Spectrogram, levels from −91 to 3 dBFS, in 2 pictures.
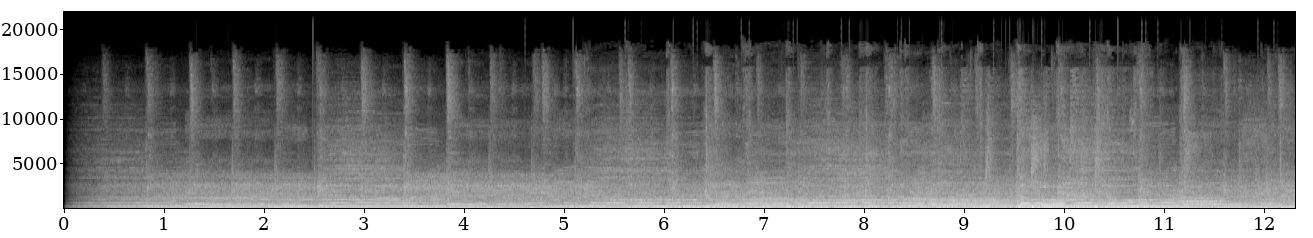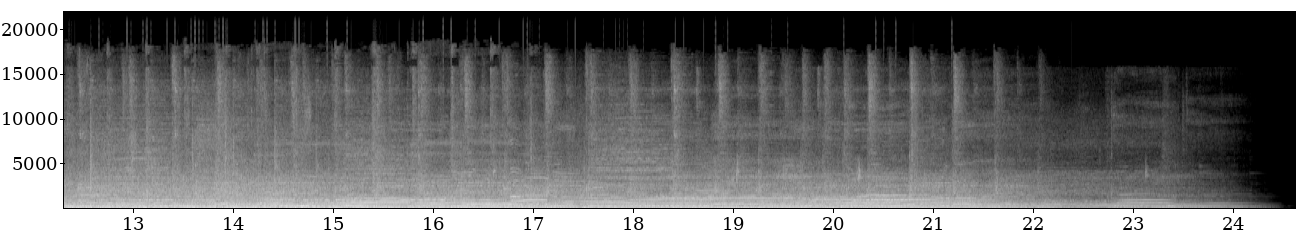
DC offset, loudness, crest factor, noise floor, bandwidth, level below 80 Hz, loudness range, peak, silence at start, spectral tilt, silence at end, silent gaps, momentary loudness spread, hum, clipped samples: under 0.1%; -15 LUFS; 14 dB; -53 dBFS; 19 kHz; -24 dBFS; 5 LU; 0 dBFS; 0.1 s; -5.5 dB/octave; 0.6 s; none; 11 LU; none; under 0.1%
